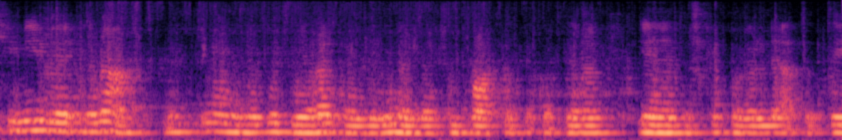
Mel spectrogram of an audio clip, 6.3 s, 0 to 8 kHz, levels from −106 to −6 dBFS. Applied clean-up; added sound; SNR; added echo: neural separator model SepFormer DNS4.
